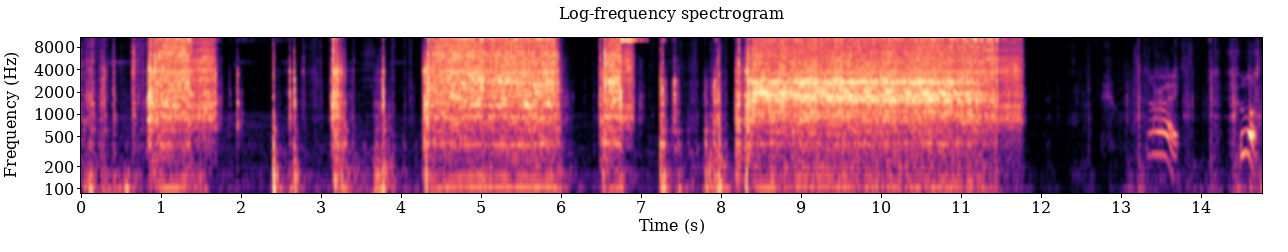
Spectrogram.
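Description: A power tool cuts through a stuck bolt on an old Stepside truck, running in loud close bursts of harsh grinding separated by short pauses, then stopping as the sound drops to quiet.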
